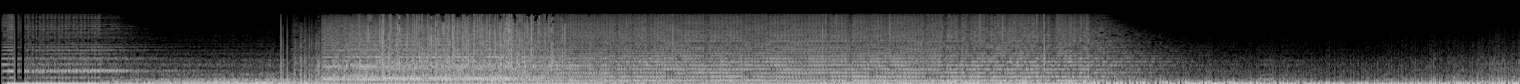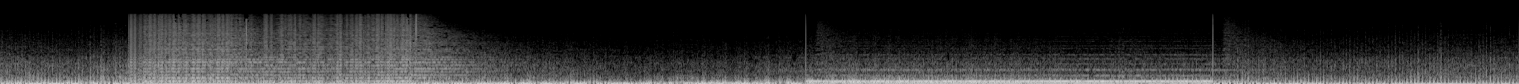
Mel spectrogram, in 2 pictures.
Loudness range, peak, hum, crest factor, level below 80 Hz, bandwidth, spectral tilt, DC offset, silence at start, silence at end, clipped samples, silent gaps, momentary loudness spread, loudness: 10 LU; -2 dBFS; none; 16 dB; -24 dBFS; 11.5 kHz; -5.5 dB/octave; under 0.1%; 0 s; 0 s; under 0.1%; none; 13 LU; -21 LUFS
